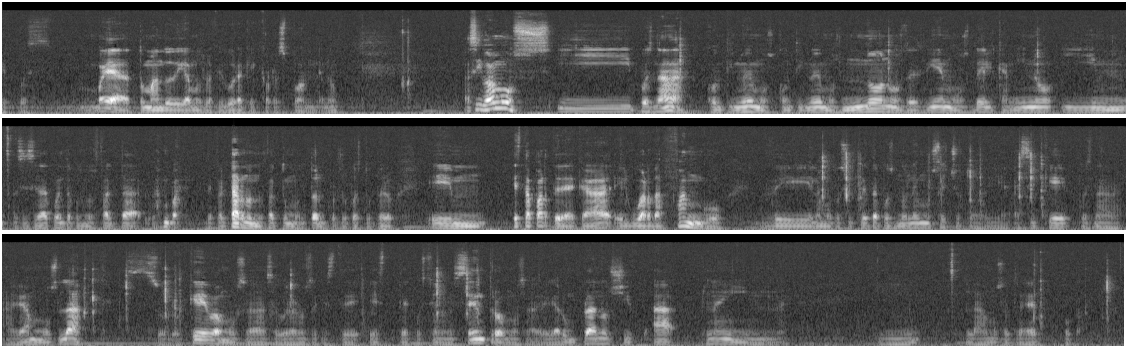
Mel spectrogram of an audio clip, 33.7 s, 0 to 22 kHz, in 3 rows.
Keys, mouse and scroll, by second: 1.8-2.3 scroll down 2, 2.3 middle click, 3.8 KP_3, 5.2-5.6 scroll down 2, 6.2-6.7 scroll up 3, 6.7-8.0 shift+middle drag, 8.3 shift+scroll down 2, 8.8 shift+middle click, 9.7 shift+scroll up 1, 10.2 shift+middle click, 19.4 shift+a, 20.3 Escape, 20.7 Tab, 21.3 shift+a, 23.1 Escape, 23.9 shift+c, 24.6 scroll up 2, 25.1 shift+scroll up 2, 25.3 shift+middle click, 26.0 shift+scroll down 2, 26.9 shift+a, 28.2 click, 29.6-31.2 drag, 31.3 middle click, 32.6 KP_3, 33.4 shift+middle click.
